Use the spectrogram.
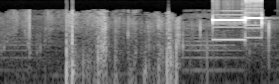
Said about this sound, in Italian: Oh. Abbiamo una telefonata che interrompe il concerto.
